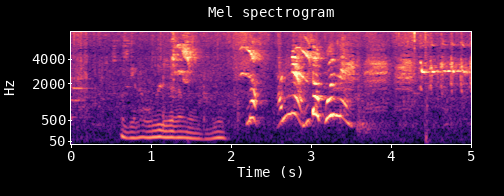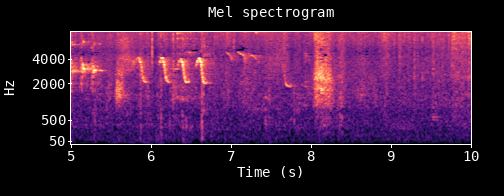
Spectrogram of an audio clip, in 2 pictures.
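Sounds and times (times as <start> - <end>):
bird chirps: 1.1 - 8.0
short rustle: 7.4 - 10.0.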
